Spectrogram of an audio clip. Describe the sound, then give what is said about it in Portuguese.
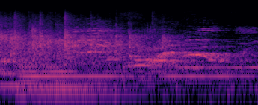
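An audience at a church service applauds Jesus in a steady, dense wash of clapping that holds for several seconds, with voices calling out over it and a low, sustained hum underneath. “Se é para aplaudir, aplauda com gosto. Aplauda Jesus.”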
